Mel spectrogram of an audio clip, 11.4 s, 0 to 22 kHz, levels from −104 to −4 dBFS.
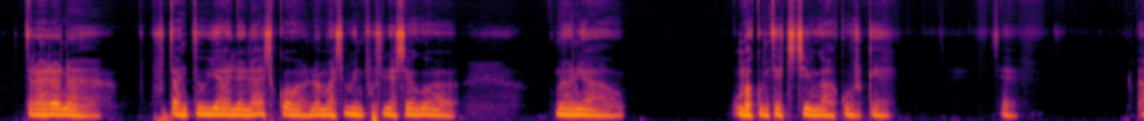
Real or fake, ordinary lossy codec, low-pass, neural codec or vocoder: real; none; none; none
